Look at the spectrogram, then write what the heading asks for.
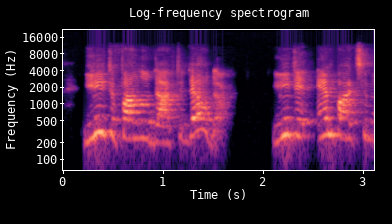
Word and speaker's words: Deldar: Deldar, and I'm saying I pronounced that right, Deldar, correct? Exactly the way you write it, you pronounce it, yes.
